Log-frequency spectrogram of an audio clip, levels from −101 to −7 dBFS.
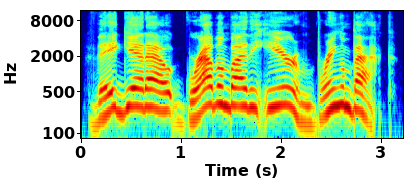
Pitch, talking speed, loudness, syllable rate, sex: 235 Hz, 240 wpm, -17 LUFS, 4.3 syllables/s, female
